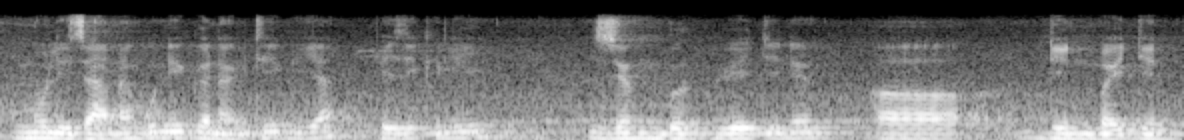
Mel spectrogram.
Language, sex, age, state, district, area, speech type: Bodo, male, 30-45, Assam, Chirang, rural, spontaneous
